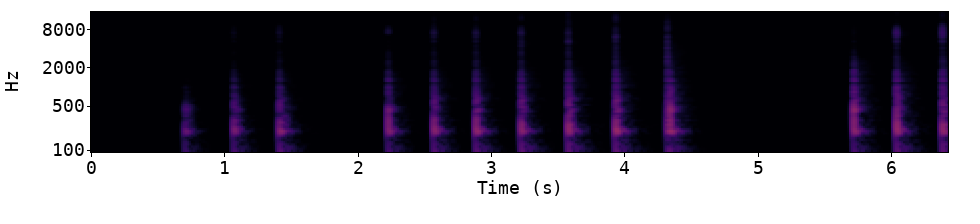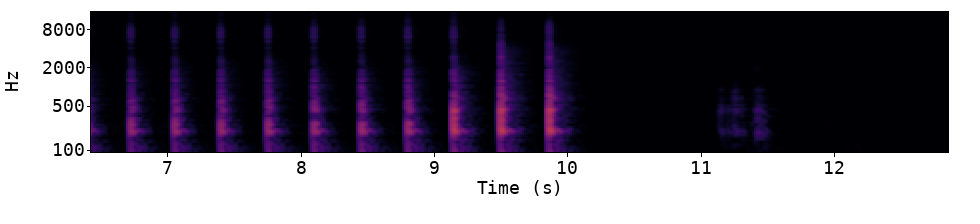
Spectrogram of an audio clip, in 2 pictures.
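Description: A hammer driving a 1¼-inch nail through a wooden frame top bar into the end bar. Three light starting taps, then a run of about seven blows at roughly three a second, a short pause, and about ten more blows, loudest near the end as the nail goes home.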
